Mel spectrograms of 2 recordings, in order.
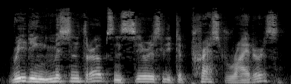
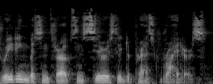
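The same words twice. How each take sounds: First: Mocking dad. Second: Mild mocking. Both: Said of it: "like mocking his son".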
